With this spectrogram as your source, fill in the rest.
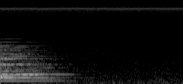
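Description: A school band plays a final brass chord that stops.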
